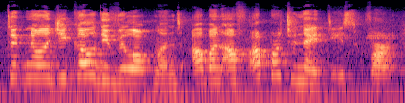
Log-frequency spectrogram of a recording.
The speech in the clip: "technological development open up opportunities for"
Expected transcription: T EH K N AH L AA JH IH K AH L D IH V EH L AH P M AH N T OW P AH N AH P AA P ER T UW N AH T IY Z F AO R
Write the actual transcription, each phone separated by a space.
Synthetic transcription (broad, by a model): T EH K N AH L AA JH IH K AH L D IH V EH L AH P M AH N T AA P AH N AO F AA P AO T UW N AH T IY S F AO R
